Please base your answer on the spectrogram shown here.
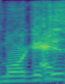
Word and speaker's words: mortgage: You're Yeah, you sound like you do a little mortgage like there's a The T is there.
